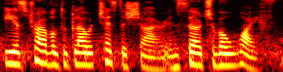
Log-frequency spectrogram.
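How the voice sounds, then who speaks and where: A woman playing a composed, wryly amused Viking-age advisor in a video game, with measured delivery. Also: lowish voice, slight background noise, close to an everyday voice. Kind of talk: dramatic video game acting.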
